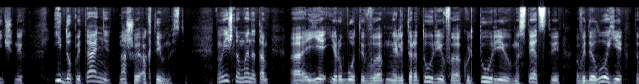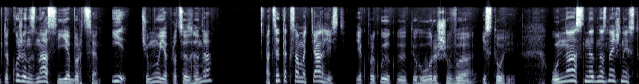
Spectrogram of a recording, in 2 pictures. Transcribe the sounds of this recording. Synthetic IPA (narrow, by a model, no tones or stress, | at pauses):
it͡ʃnɪx | id̪ɔpɪt̪ɑnʲːɐnɑʃɔjiʔɐkt̪ɪwnɔsʲtʲi̥ | nɔlˠɔɦʲit͡ʃnɔʊmɛnɛt̪ɑm | jɛʔiɾɔbɔt̪ɪʋlʲit̪eɾɐt̪uɾʲiʋkʊlʲt̪uɾʲiʋmɪst̪ɛt̪st̪ʋʲi | ʋɪd̪eɔlˠɔɦʲijit̪ɔp̚t̪ɔkɔʒɪnznɑsjɛbɛrt̪sɛ̰ni | t͡ʃɔmujapɾɔt̪sɛzɦɐd̪ɑw | ɐt̪sɛt̪ɑksɑmɐtʲaɦlʲisʲtʲ | jɐkpɾɔjkujʊt̪ɪɦɔʋɔɾɪʃʋist̪ɔɾʲḭji | ʊnɑsneɔd̪nɐznɑt͡ʃnɐist̪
